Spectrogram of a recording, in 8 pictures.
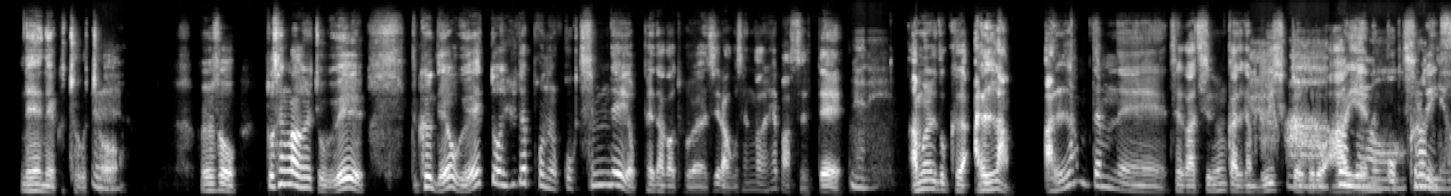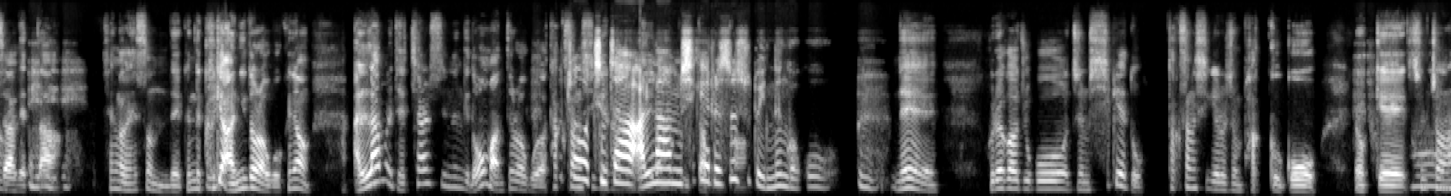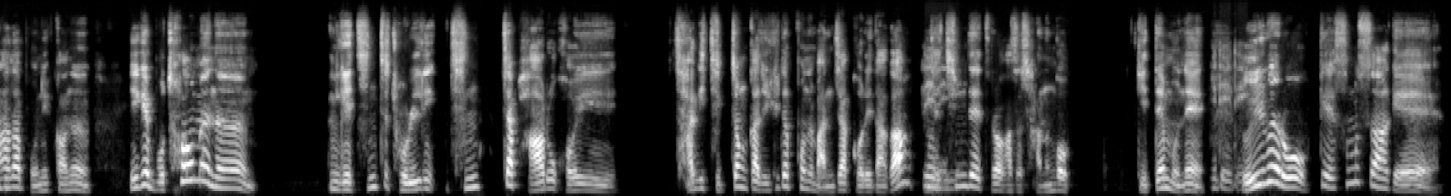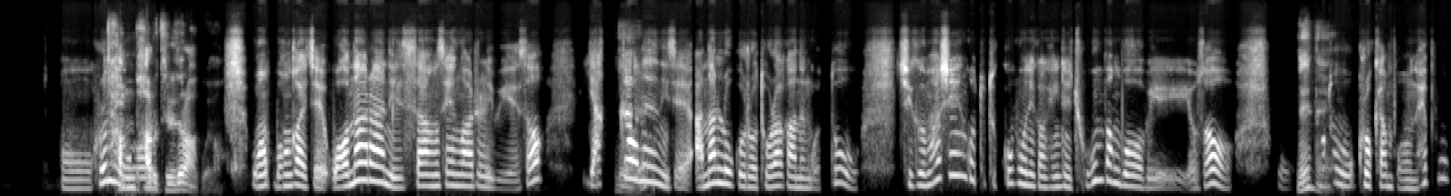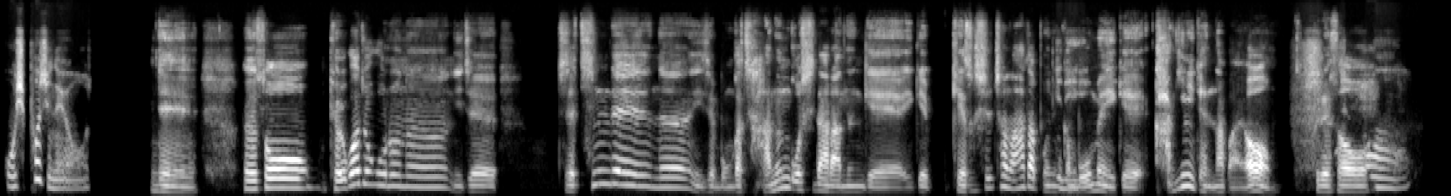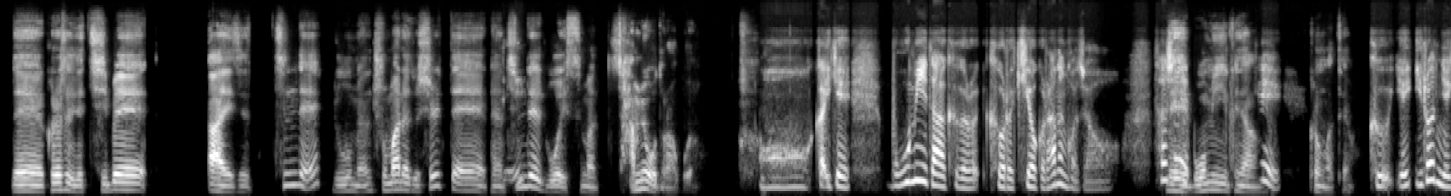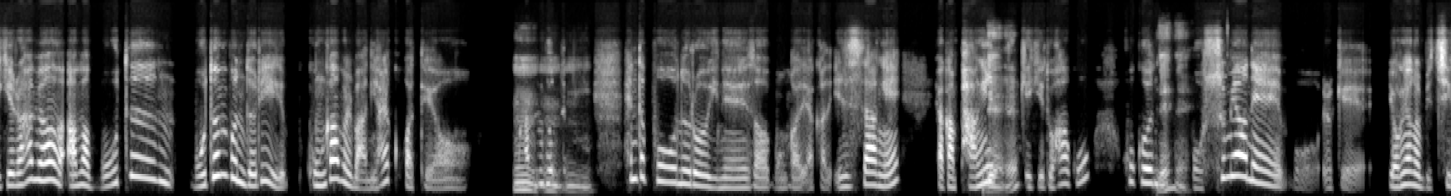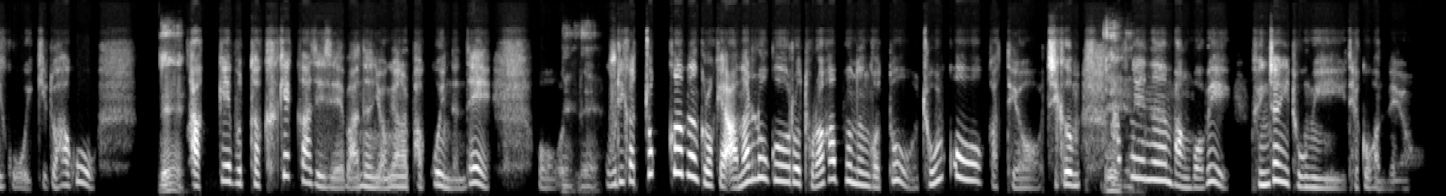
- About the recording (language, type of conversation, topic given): Korean, podcast, 한 가지 습관이 삶을 바꾼 적이 있나요?
- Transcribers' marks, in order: "둬야 하지" said as "둬야지"; other background noise; in English: "스무스"; teeth sucking; unintelligible speech; tapping; laugh; teeth sucking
